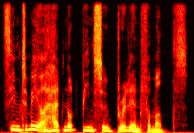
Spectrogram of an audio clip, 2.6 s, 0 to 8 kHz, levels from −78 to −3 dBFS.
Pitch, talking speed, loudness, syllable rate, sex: 170 Hz, 280 wpm, -18 LUFS, 5.6 syllables/s, male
